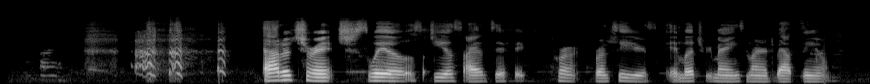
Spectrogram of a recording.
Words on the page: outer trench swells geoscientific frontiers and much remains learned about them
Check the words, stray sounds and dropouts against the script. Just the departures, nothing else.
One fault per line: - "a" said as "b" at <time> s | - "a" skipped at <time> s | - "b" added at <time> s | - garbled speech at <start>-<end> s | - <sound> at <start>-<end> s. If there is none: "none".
- laugh at 0.8-2.4 s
